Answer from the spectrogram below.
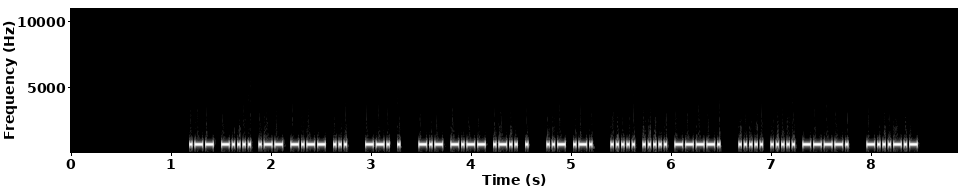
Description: Morse code, heard as a keyed tone, about 44 wpm, 690 Hz. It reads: W6WYS GE KYLE UR 559 559 <BK>
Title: SOTA QSO Practice 45wpm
